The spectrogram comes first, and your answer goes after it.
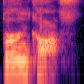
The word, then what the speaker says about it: Bernknopf: or is it Alaska, by David Bernknopf. Did I say it right again? You did.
